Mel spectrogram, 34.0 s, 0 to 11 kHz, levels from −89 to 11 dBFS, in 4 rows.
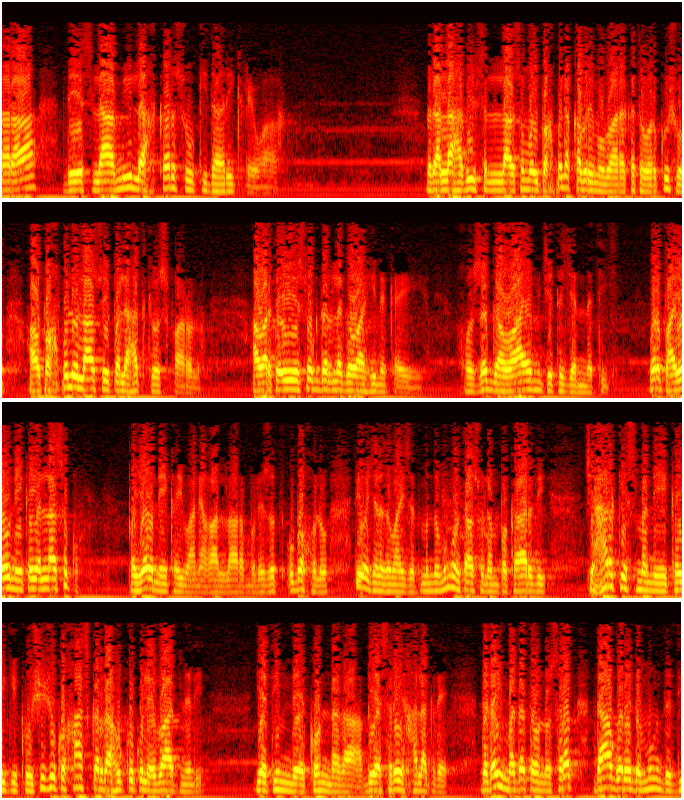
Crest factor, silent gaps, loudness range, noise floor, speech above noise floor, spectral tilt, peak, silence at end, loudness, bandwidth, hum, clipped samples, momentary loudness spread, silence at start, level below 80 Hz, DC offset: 14 dB; none; 3 LU; -47 dBFS; 31 dB; -7 dB/octave; -2 dBFS; 0 s; -16 LUFS; 8 kHz; none; under 0.1%; 10 LU; 0 s; -40 dBFS; under 0.1%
